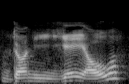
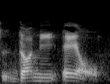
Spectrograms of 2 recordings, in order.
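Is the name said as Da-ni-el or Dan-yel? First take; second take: Dan-yel; Da-ni-el. First: The vowel joins the y sound, like Dan-yel. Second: The vowel starts a separate syllable, like Da-ni-el. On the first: The speaker calls it wrong. "it's not Daniel. The A is not under the Yud" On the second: The speaker calls it right. "it's under the Aleph. It's Daniel, just in the proper pronunciation"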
